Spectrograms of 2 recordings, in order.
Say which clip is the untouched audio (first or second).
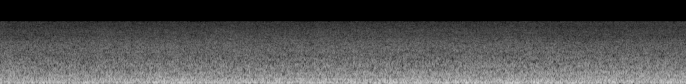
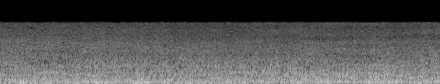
first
